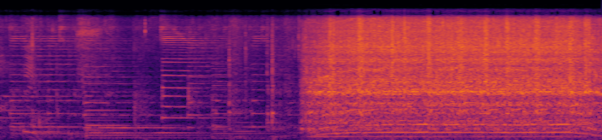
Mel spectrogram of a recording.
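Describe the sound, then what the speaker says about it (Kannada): A mixer grinder runs dry, grinding roasted ingredients without water for a home-cooked dish, starting abruptly and holding a loud, steady whirring roar after a stretch of clattering, with faint speech at the start. "ಇದನ್ನ ನಾನು ಗ್ರೈಂಡ್ ಮಾಡ್ಕೊಳ್ತೀನಿ. ಇದಕ್ಕೆ ನಾನು ನೀರೇನು ಹಾಕ್ತಾ ಇಲ್ಲ"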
